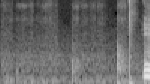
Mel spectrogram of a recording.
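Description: Chalk writing on a blackboard: a run of short scratching strokes.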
